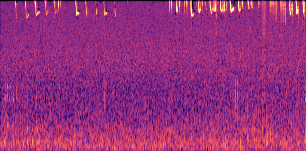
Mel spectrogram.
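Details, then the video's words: Bats roosting in a house attic, heard during an inspection for noise: quick bursts of very high, thin squeaks and chirps in rapid series, with a pause in the middle before a denser run resumes. The room is otherwise quiet. "Bats in the attic"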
